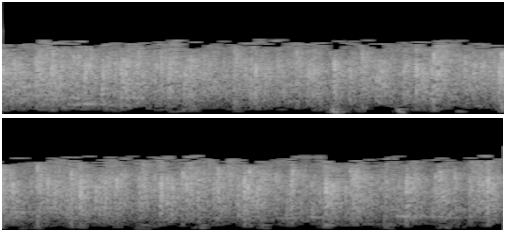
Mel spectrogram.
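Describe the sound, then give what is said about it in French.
A church audience claps during a sermon, producing a steady, dense patter of hands that sounds somewhat muffled and continues evenly throughout. “Clap for Jesus. Acclamons Jésus. Acclamons Jésus. Acclamons Jésus.”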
